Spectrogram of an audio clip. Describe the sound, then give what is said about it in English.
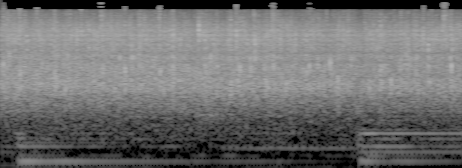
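A church audience claps steadily in dense, continuous applause during a service as people come forward, with sustained low organ or keyboard tones humming underneath throughout. “Keep clapping, church.”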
